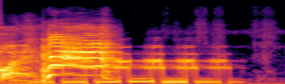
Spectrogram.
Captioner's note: screaming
